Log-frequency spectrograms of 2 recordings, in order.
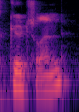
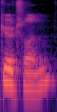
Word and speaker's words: Goochland: It sits undisturbed on a bluff overlooking the James River, about 15 miles west of Richmond, in Goochland County. – It's Goochland. – Yeah. – It's pronounced Goochland.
